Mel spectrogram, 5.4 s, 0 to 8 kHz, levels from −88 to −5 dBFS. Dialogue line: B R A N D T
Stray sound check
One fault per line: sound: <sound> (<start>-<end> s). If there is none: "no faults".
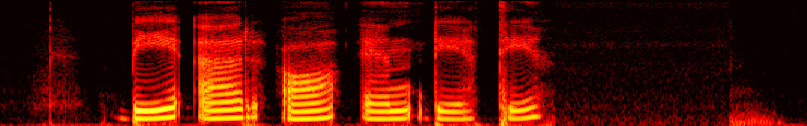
no faults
